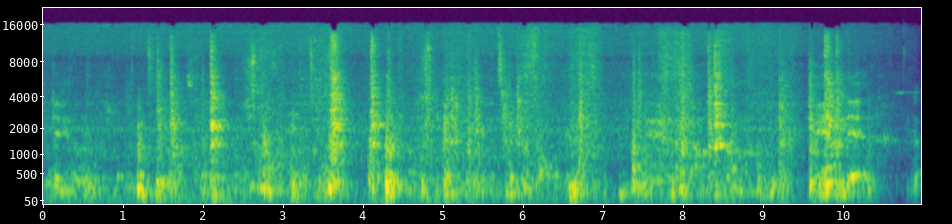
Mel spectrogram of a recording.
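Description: People talking, with a few short knocks.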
